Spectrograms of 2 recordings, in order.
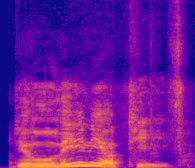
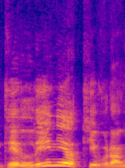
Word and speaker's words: delineative: delineative. 자, 이것은 delineative라고 읽어도 좋겠고요. delineative 이렇게 읽어도 상관없습니다.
